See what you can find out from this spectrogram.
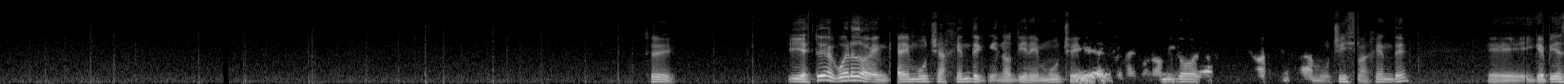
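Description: Bluetooth stall at 2.23 to 2.30 s and again at 8.90 to 8.99 s: the speech drops to dead silence for about 54 ms and then 68 ms before carrying on. This is likely a wireless link losing packets to interference, so the headphones' buffer runs empty and playback waits for the retransmitted audio. Each gap is a clean hole rather than a fade.

Speech suppressed in double talk from 10.82 to 11.69 s: the talker's level sinks by as much as about 20 dB, and the speech thins and dips in pieces. The likely cause is an echo canceller facing simultaneous talk from both ends. Unable to separate the local voice from the loudspeaker echo, it pulls everything down.

Other side's voice leaking through at 11.03 to 11.12 s: a brief scrap of a second voice appears, about 10 dB below the main speech. This is likely the far end's loudspeaker audio that the echo canceller failed to remove from the microphone, slipping through in the middle of the double-talk stretch.

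Speech suppressed in double talk again from 11.86 to 13.13 s: this time the ducking is harsher, reaching about 30 dB. Across each of these two passages, roughly a second of the talker is affected.

Bluetooth stall at 13.55 to 13.59 s and 15.25 to 15.28 s: two shorter dropouts of about 29 ms and 12 ms of silence follow. These are likely the same buffer underruns on the wireless link, heard as brief ticks of silence rather than long gaps.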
